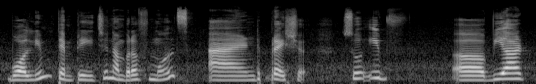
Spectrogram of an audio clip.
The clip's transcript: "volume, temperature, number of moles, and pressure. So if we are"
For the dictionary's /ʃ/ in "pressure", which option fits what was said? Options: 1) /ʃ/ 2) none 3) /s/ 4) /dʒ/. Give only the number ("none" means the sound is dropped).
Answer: 1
